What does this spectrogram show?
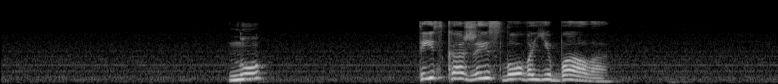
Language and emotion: Russian, angry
